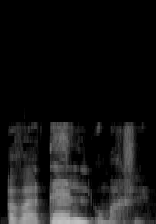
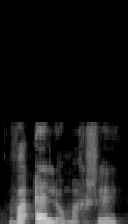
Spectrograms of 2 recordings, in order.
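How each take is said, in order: First: A t sound links the verb and pronoun. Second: No t sound links the verb and pronoun. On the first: The speaker calls it right. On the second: The speaker calls it wrong.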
